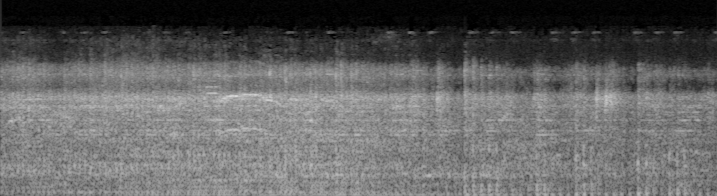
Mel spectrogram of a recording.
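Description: Steady rumble of a passing motor vehicle, louder for the first couple of seconds, then breaking into a rapid fluttering near the end.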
